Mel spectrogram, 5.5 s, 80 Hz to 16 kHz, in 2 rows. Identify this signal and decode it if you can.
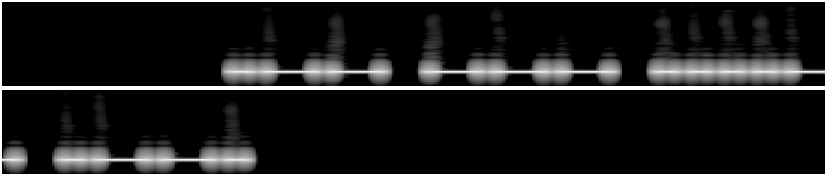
Morse code, heard as a keyed tone, about 22 wpm, 700 Hz. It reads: WO4P
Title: USA Call Signs - 4 Characters - Repeated 3x - 22wpm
